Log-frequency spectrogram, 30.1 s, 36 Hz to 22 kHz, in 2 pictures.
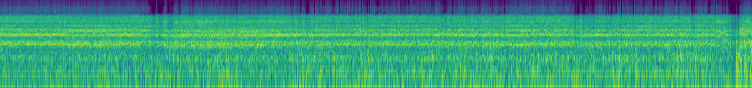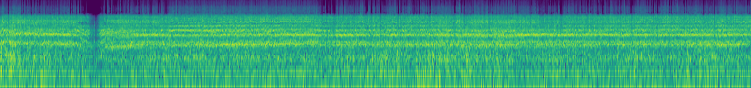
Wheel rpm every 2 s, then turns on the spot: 230, 210, 210, 230, 230, 220, 230, 180, 170, 210, 230, 230, 220, 230, 230.
none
